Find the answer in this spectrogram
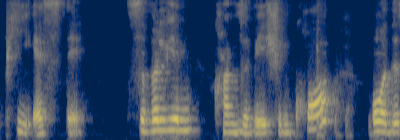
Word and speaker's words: Corps: the civilian conservation corps it's pronounced core as if there's no ps3 civilian conservation core or the c c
